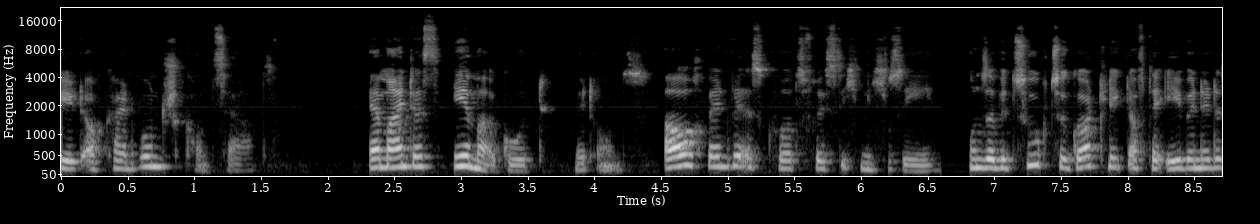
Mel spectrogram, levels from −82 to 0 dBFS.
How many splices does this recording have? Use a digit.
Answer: 3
